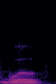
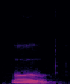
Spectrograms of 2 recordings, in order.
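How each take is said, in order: First: It starts with a clear w sound. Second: It is a plain oo vowel without w. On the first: The speaker calls it wrong. "It's not Wu" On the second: The speaker calls it right. "but it's still U"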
